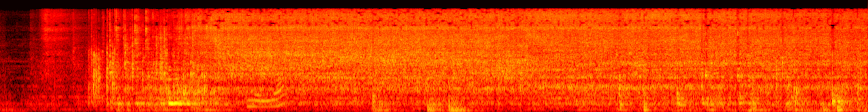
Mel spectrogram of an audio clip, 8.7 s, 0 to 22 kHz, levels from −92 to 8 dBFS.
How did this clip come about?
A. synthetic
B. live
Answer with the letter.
B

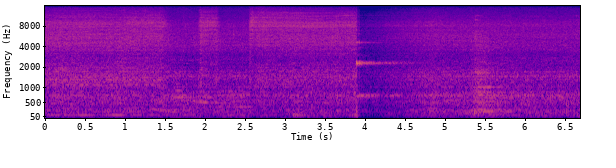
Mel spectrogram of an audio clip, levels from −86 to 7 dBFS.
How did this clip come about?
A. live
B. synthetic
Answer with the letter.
A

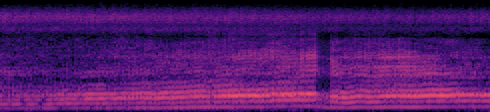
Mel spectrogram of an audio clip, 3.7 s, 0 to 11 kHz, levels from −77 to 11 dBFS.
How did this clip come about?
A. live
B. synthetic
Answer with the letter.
B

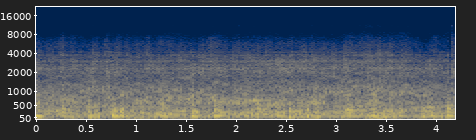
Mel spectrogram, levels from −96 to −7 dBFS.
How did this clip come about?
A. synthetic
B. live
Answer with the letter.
A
